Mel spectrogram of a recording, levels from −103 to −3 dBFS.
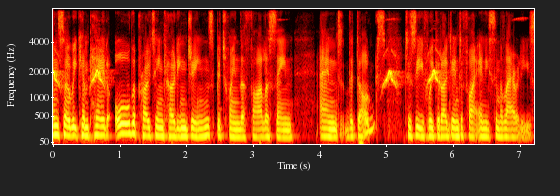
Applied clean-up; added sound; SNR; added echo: none; Bird vocalization, bird call, bird song; 11 dB; none.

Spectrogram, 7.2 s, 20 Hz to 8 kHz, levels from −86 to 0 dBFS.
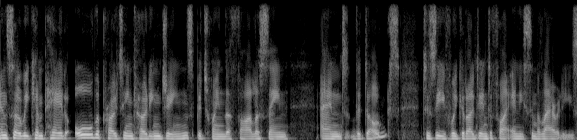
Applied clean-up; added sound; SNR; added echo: none; none; none; none.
